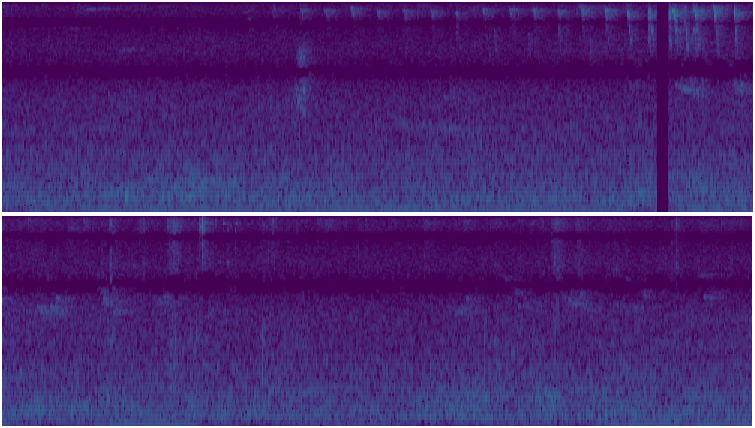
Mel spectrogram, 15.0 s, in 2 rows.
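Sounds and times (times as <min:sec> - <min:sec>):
small bird chirping: 0:02.4 - 0:09.8.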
